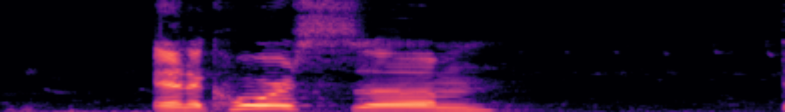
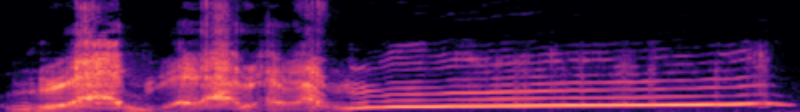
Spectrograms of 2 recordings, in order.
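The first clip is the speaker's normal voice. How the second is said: very high shrieking cackle; wild cartoon laugh. Devil character laugh.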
